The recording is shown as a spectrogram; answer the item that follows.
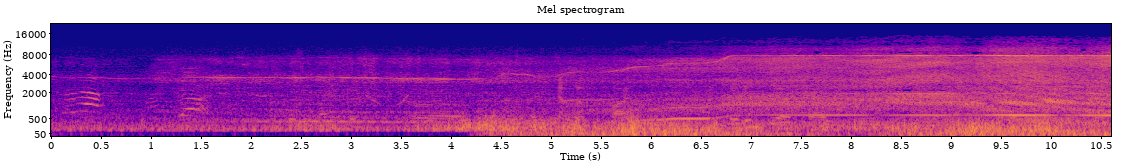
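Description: Electric ducted-fan RC jet flying in and passing low. Its high fan whine climbs in pitch and grows steadily louder over the second half.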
